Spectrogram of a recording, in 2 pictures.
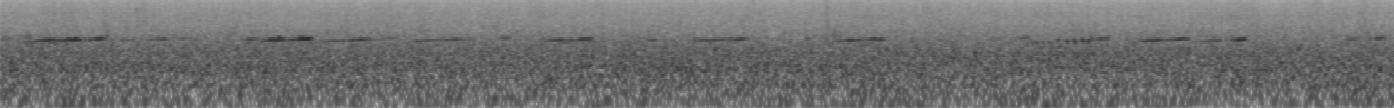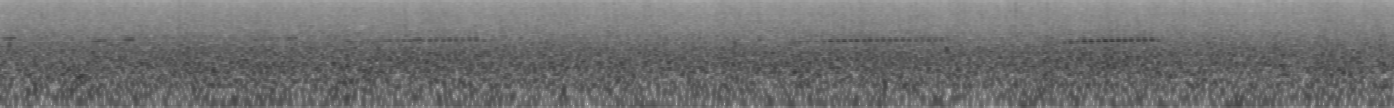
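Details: Frogs along a forest river give clusters of short, high, chirping calls, busy in the first half and then sparser, with a few later bursts, all over a constant roar of rushing water.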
